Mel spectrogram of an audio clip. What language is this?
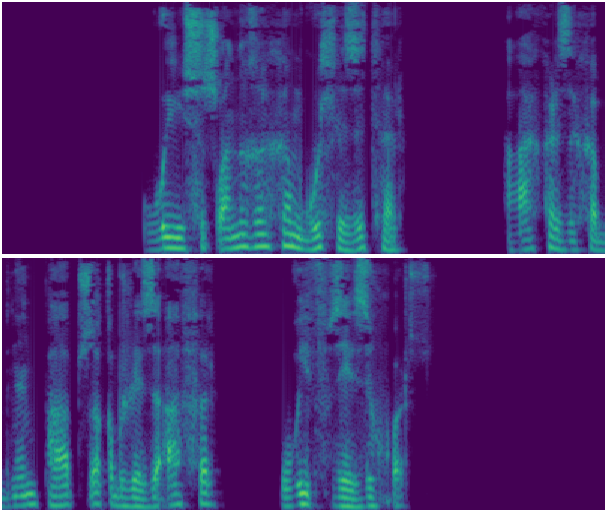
Kabardian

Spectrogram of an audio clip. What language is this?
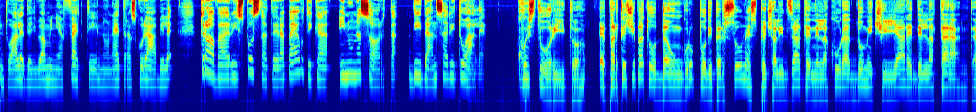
Italian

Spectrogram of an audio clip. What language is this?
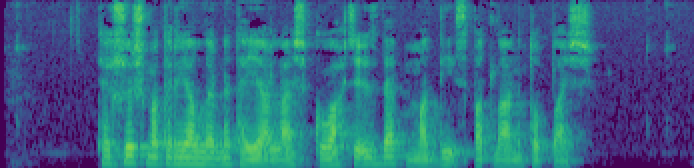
Uyghur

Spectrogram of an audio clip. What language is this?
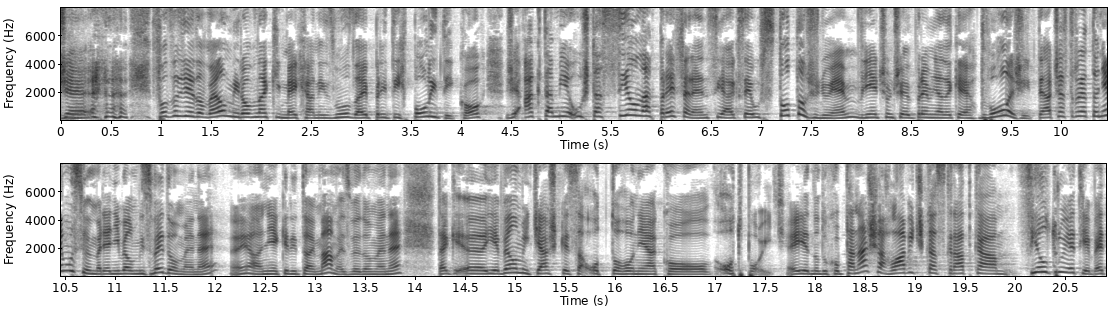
Slovak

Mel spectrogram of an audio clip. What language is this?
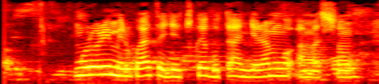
Kinyarwanda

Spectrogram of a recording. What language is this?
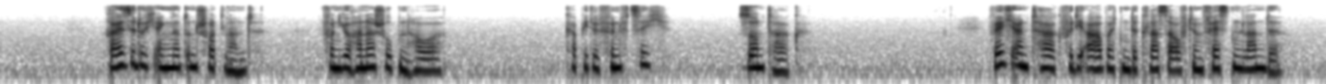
German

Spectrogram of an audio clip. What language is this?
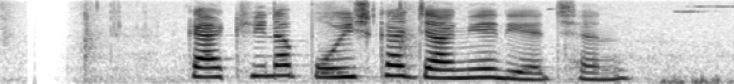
Bangla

